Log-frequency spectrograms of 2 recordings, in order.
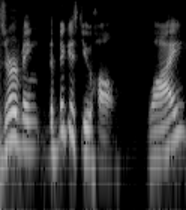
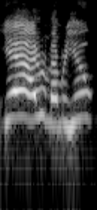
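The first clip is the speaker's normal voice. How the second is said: very high, loud phony delight; hammed-up excited yes, pitched way up; fake enthusiastic recognition; 10 dB louder than usual. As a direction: gush as if greeting an old customer. Manager faking recognition of caller.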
